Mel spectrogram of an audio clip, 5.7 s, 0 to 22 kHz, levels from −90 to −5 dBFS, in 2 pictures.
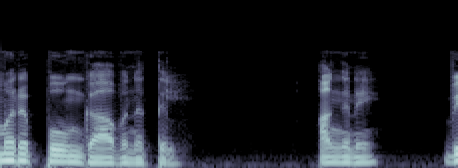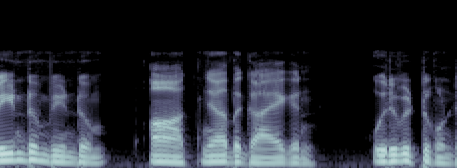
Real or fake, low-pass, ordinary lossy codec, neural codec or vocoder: real; 7.2 kHz; none; none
